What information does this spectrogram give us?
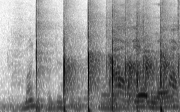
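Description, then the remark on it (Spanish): A single person claps hands about seven times in a steady, even rhythm, each clap sharp and close, with voices talking faintly underneath. “No sé si está bien o no, pero hay que aplaudirlo.”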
